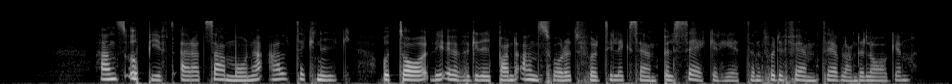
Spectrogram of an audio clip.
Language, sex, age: Swedish, female, 35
